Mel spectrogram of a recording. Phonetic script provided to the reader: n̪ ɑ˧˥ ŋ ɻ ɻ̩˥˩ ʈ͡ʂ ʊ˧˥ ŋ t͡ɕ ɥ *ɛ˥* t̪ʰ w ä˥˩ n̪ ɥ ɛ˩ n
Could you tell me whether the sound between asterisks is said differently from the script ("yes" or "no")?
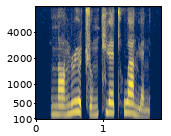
no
